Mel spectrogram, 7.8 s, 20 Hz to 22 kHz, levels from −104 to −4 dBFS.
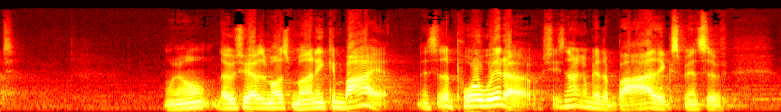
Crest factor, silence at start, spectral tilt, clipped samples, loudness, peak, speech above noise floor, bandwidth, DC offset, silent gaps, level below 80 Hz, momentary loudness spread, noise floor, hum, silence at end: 14 dB; 0 s; -5 dB/octave; under 0.1%; -14 LUFS; 0 dBFS; 38 dB; 15 kHz; under 0.1%; none; -58 dBFS; 13 LU; -51 dBFS; none; 0.55 s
